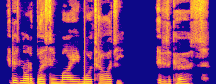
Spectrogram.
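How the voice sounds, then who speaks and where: Recorded with a dry, close sound and no echo, a woman delivers a dramatic tone in a monotone, flat intonation at a fairly low pitch and fairly slow pace. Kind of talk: poetry reading, dark gothic verse read aloud like a spooky monologue. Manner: slow, brooding, dramatic.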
